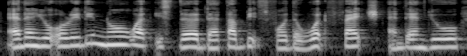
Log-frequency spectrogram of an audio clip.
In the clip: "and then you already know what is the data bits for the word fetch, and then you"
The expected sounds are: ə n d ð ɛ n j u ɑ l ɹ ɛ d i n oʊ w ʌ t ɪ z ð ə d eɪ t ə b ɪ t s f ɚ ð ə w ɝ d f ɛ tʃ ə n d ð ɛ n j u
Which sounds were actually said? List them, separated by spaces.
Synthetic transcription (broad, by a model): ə n d ɛ n j u ɑ l ɹ ɛ d i n oʊ w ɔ t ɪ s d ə d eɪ t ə b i t s f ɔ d ə w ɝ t f ɛ tʃ ə n d ɛ n j u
